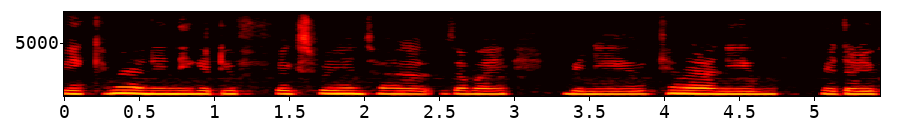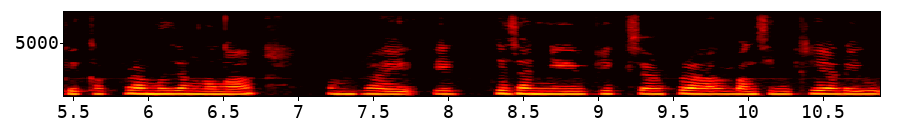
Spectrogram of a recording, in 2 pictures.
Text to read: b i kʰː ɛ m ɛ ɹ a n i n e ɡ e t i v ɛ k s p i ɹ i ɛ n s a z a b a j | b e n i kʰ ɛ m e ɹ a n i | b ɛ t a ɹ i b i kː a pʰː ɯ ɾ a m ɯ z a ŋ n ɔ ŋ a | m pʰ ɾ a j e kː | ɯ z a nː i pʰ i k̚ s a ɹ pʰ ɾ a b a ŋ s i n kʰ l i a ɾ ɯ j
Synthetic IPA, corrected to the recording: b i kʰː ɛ m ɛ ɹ a n i n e ɡ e t i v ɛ k s p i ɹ i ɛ n s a z a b a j | b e n i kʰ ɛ m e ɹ a n i | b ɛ t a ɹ i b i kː a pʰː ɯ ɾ a m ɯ z a ŋ n ɔ ŋ a | m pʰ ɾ a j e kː | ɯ z a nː i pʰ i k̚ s a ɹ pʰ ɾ a b a ŋ s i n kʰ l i a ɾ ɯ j

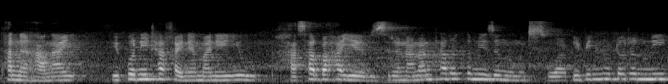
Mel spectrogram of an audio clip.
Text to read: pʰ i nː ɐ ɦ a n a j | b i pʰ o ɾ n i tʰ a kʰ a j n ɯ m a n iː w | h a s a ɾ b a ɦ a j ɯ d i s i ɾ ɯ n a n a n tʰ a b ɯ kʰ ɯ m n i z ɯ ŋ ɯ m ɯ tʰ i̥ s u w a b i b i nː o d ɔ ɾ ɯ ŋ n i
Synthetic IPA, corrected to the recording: pʰ a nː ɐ ɦ a n a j | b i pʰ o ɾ n i tʰ a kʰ a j n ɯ m a n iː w | h a s a ɾ b a ɦ a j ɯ b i s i ɾ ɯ n a n a n tʰ a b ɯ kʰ ɯ m n i z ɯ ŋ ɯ m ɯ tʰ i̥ s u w a b i b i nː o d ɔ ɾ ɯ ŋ n i

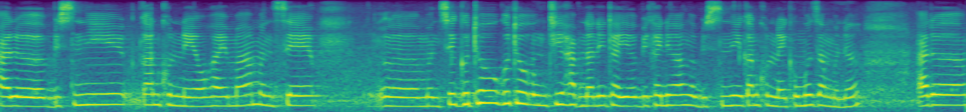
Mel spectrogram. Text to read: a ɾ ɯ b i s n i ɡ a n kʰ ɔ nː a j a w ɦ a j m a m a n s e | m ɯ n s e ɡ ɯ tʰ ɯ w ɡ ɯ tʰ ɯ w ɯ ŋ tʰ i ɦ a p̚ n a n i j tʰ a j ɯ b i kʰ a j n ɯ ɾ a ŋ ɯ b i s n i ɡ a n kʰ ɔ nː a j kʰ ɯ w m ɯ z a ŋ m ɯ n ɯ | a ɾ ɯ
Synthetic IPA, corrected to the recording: a ɾ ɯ b i s n i ɡ a n kʰ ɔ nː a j a w ɦ a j m a m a n s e | m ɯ n s e ɡ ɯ tʰ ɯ w ɡ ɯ tʰ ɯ w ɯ ŋ tʰ i ɦ a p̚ n a n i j tʰ a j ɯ b i kʰ a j n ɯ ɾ a ŋ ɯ b i s n i ɡ a n kʰ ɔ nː a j kʰ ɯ w m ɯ z a ŋ m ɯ n ɯ | a ɾ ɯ

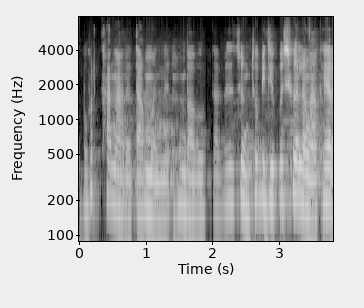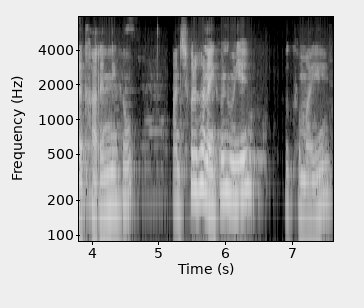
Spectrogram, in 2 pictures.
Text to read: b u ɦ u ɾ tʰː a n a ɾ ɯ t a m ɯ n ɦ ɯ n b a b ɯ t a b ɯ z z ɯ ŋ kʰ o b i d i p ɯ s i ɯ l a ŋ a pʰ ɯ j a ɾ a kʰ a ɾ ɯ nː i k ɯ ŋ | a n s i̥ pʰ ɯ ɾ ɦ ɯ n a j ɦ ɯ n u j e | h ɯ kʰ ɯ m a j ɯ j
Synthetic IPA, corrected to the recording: b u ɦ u ɾ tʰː a n a ɾ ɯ t a m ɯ n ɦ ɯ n b a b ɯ t a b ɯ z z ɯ ŋ tʰ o b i d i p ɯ s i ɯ l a ŋ a kʰ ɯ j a ɾ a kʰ a ɾ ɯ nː i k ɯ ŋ | a n s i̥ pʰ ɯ ɾ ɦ ɯ n a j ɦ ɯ n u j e | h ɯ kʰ ɯ m a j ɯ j

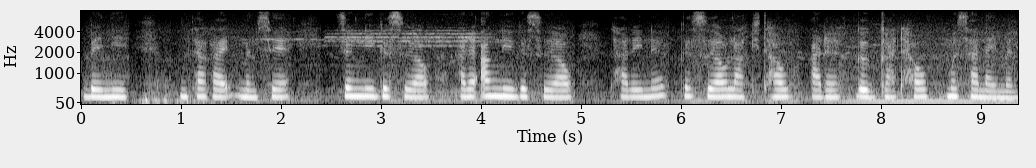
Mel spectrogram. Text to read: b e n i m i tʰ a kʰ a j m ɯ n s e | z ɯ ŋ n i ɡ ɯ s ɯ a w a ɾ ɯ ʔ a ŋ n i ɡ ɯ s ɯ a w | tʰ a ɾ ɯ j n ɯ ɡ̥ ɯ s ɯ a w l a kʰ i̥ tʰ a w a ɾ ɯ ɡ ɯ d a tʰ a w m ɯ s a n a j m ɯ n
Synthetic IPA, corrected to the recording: b e n i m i tʰ a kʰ a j m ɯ n s e | z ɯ ŋ n i ɡ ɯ s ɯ a w a ɾ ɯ ʔ a ŋ n i ɡ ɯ s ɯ a w | tʰ a ɾ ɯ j n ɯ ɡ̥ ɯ s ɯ a w l a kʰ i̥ tʰ a w a ɾ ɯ ɡ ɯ ɡ a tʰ a w m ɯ s a n a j m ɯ n

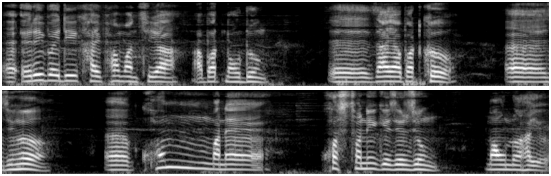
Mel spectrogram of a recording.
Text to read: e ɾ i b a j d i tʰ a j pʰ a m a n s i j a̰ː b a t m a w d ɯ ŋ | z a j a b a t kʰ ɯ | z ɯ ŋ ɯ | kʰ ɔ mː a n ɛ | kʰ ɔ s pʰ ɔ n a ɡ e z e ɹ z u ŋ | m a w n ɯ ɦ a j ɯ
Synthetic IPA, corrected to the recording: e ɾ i b a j d i kʰ a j pʰ a m a n s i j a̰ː b a t m a w d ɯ ŋ | z a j a b a t kʰ ɯ | z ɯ ŋ ɯ | kʰ ɔ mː a n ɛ | kʰ ɔ s tʰ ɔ n i ɡ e z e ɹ z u ŋ | m a w n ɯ ɦ a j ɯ

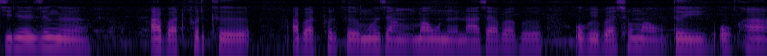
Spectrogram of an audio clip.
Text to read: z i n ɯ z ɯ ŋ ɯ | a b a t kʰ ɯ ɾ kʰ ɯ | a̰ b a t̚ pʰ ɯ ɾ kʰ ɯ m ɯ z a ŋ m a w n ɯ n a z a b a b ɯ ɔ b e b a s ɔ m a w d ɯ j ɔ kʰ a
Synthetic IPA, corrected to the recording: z i n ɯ z ɯ ŋ ɯ | a b a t pʰ ɯ ɾ kʰ ɯ | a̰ b a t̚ pʰ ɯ ɾ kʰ ɯ m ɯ z a ŋ m a w n ɯ n a z a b a b ɯ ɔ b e b a s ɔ m a w d ɯ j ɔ kʰ a

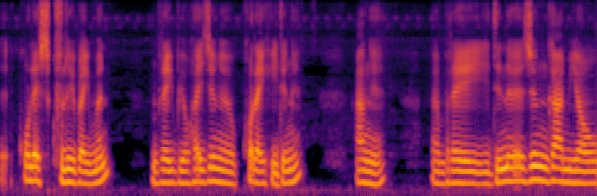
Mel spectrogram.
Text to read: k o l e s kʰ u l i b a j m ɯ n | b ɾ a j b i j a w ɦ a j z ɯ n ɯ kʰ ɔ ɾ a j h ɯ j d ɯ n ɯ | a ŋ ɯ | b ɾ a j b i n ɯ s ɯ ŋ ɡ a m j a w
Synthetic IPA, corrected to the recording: k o l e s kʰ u l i b a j m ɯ n | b ɾ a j b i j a w ɦ a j z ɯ ŋ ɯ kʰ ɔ ɾ a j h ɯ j d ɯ ŋ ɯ | a ŋ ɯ | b ɾ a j d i n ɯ z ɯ ŋ ɡ a m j a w

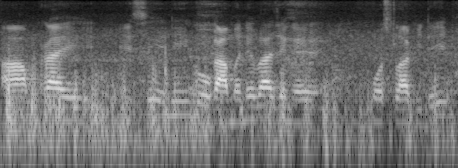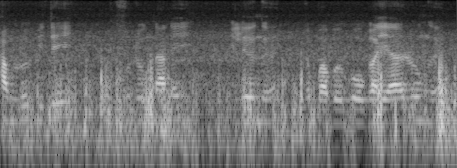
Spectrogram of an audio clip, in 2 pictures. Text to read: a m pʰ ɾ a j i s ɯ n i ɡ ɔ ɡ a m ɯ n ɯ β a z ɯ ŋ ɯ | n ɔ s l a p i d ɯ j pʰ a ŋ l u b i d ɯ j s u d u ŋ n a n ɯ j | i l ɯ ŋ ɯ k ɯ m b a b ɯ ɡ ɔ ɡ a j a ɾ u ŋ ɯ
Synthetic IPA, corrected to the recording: a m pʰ ɾ a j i s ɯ n i ɡ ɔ ɡ a m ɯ n ɯ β a z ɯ ŋ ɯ | m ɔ s l a b i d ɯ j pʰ a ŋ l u b i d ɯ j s u d u ŋ n a n ɯ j | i l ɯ ŋ ɯ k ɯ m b a b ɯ ɡ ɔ ɡ a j a ɾ u ŋ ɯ

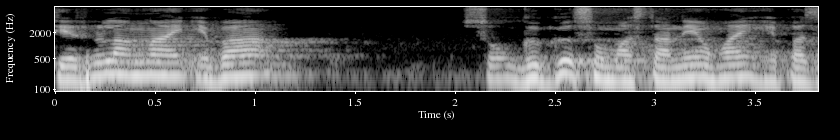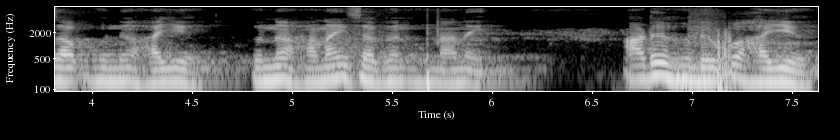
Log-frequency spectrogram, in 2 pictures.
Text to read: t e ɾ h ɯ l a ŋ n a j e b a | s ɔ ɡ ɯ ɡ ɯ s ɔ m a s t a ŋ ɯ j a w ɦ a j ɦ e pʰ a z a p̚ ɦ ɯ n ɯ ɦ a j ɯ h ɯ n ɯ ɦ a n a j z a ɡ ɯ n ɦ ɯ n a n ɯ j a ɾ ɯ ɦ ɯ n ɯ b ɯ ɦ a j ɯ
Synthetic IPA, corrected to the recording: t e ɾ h ɯ l a ŋ n a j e b a | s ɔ ɡ ɯ ɡ ɯ s ɔ m a s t a n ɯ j a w ɦ a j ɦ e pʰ a z a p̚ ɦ ɯ n ɯ ɦ a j ɯ h ɯ n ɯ ɦ a n a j z a ɡ ɯ n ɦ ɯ n a n ɯ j a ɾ ɯ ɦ ɯ n ɯ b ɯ ɦ a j ɯ

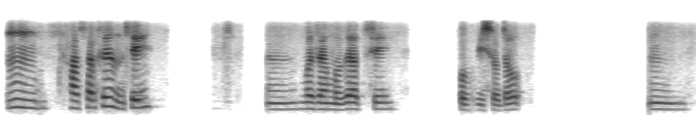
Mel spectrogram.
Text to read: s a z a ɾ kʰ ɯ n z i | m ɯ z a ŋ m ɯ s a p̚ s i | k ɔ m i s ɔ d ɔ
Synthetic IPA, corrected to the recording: h a s a ɾ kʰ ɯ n s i | m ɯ z a ŋ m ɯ z a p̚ s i | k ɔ b i s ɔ d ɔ

